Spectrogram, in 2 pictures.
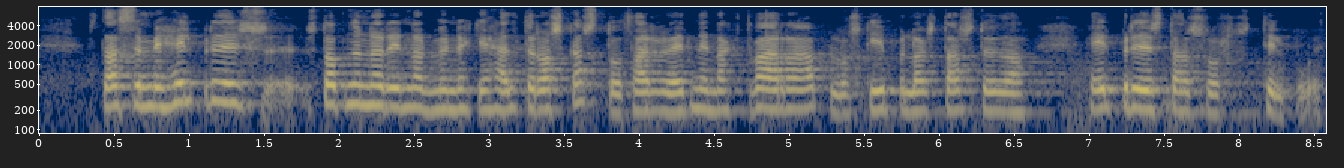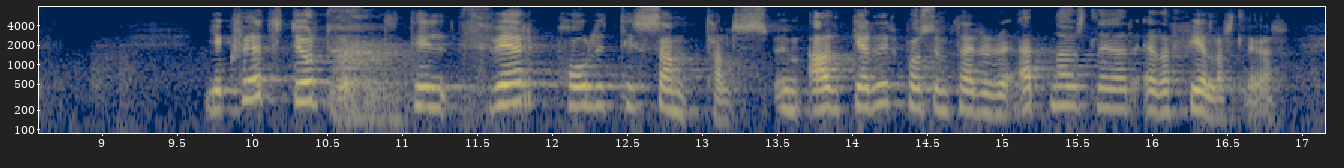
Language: Icelandic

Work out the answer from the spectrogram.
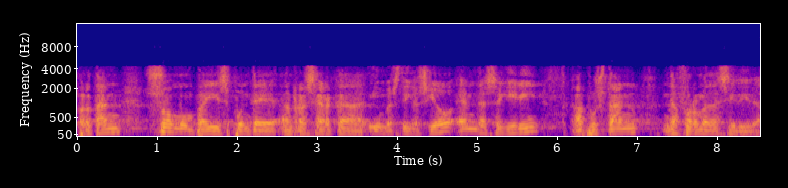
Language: Catalan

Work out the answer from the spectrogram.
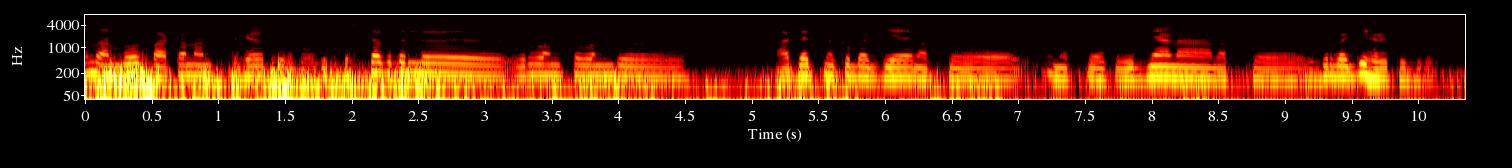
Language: Kannada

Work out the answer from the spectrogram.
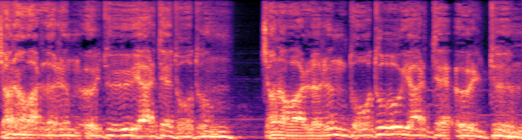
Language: Turkish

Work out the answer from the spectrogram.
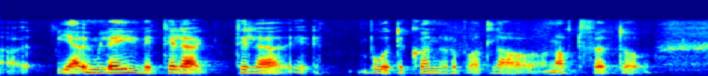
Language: Icelandic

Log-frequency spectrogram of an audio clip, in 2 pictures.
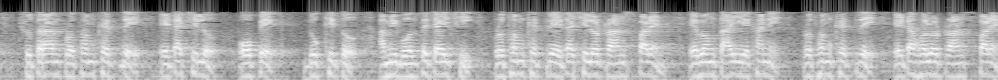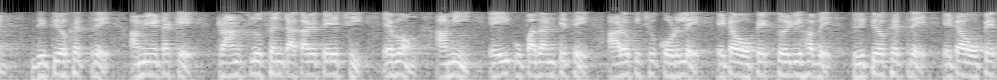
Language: Bangla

